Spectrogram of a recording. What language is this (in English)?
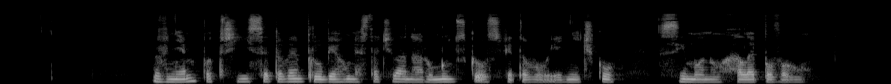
Czech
